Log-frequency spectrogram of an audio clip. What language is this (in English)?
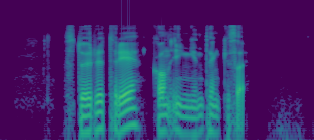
Norwegian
